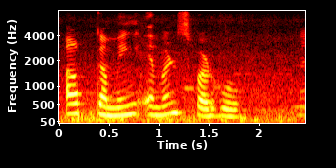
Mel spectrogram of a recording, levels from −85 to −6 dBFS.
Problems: none marked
